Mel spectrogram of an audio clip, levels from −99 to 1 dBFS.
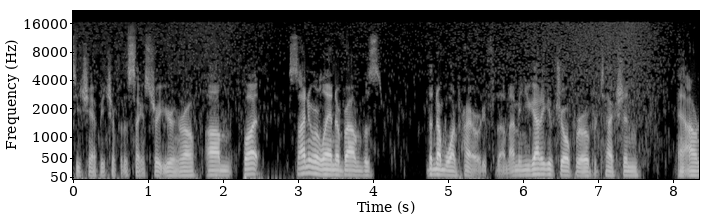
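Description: From start to finish there's overdone noise removal: the denoiser was pushed too hard, so the background's near-silent with twinkly specks and quiet parts of the speech drop out with it.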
